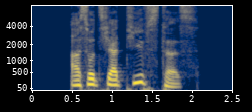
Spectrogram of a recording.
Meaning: strong/mixed nominative/accusative neuter singular superlative degree of assoziativ
- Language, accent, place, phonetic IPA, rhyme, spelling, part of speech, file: German, Germany, Berlin, [asot͡si̯aˈtiːfstəs], -iːfstəs, assoziativstes, adjective, De-assoziativstes.ogg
